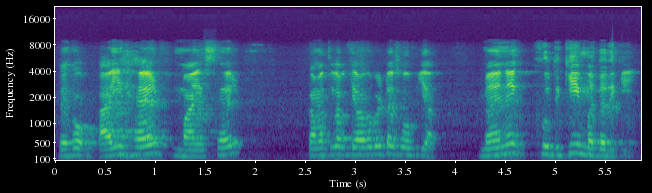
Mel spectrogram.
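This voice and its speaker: A man teaches English grammar to an online class, drawing out each English word very slowly. His voice sits high for a man. The room is echoey, with a faint hiss behind him. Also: highs cut off.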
